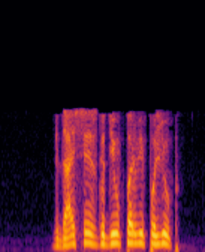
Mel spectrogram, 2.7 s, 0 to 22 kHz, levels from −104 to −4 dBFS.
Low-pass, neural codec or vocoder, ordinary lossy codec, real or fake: 3.6 kHz; none; MP3, 24 kbps; real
